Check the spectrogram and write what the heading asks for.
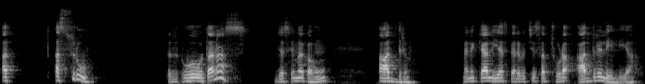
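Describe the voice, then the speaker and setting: A man's voice: on the high side, brisk, breathy edge. A male exam tutor giving a lesson. He asks questions and answers them himself, repeats phrases several times, and keeps addressing his students affectionately. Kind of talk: online exam-prep lesson. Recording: dull lo-fi recording.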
